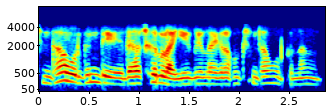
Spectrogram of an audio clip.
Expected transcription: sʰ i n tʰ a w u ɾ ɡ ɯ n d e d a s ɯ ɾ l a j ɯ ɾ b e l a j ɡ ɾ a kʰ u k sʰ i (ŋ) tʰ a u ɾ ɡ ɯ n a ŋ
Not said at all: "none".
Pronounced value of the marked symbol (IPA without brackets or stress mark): n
